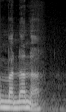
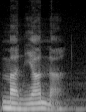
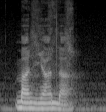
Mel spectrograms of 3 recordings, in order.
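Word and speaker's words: mañana: with the little tilde over it this is pronounced in yay so it's not asta manana it is asta manana so repeat after me manana and then together it becomes hasta manana hasta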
